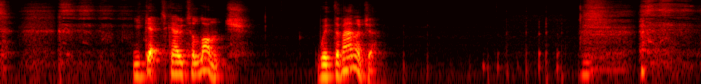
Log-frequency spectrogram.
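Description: A young man laughs.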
